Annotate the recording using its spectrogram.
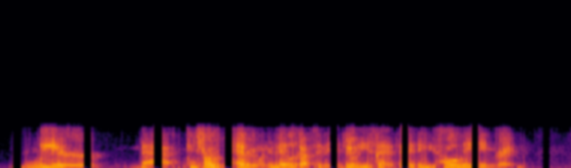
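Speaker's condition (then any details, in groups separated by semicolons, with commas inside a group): No condition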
